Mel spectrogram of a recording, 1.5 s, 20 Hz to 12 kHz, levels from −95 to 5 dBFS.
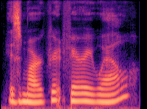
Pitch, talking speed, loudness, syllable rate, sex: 195 Hz, 160 wpm, -15 LUFS, 5.3 syllables/s, female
